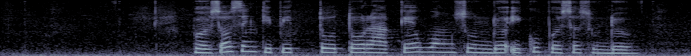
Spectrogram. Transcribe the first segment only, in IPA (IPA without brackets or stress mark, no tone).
b̥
